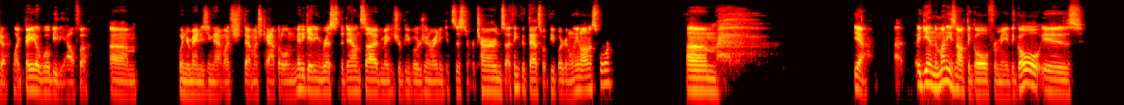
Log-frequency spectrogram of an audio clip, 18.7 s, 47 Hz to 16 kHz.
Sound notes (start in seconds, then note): 11.7 sighs and gasps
